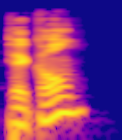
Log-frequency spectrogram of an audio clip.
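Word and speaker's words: Pkl: I'm pretty sure you pronounce that pickle.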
